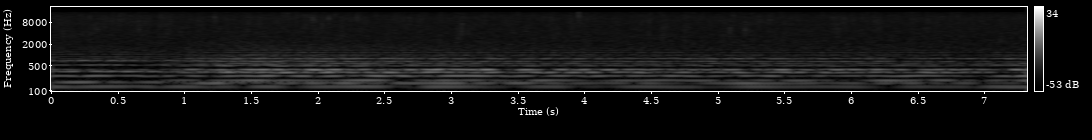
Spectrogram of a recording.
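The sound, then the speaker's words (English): Steady rain patters down on a surface, a dense, continuous wash of drops with low rumbling undertones, holding an even loudness throughout with no voices. “Do you like the rain?”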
